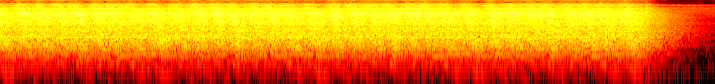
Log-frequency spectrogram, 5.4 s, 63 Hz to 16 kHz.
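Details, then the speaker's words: 1968 Dodge Monaco barn find, big-block 440 freshly painted and installed, first start attempt after 36 years: steady fast cranking about five seconds, never catching. Fuel, spark and compression present; owner suspects flooding with too much fuel in the cylinders. "She got fuel, she's got lightning, she's got compression because you can hear it. Well, I think we'll just let her sit for a little bit."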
